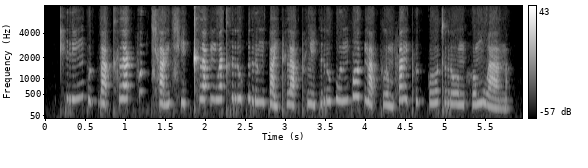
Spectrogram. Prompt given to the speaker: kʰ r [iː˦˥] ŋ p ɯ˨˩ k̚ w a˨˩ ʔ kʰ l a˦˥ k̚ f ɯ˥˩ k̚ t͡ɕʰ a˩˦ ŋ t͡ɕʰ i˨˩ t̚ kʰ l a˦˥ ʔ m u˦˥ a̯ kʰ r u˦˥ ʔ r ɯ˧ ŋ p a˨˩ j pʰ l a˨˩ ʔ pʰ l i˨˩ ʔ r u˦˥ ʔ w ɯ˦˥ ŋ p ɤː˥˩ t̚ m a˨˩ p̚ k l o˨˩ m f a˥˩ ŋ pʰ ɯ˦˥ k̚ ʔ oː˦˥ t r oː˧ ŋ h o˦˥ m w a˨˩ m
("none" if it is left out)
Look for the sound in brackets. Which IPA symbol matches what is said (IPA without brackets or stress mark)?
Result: iː˦˥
